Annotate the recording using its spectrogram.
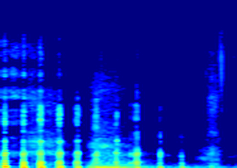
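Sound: sipping beer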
